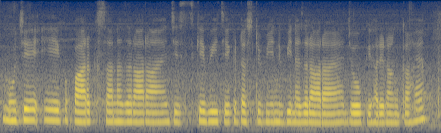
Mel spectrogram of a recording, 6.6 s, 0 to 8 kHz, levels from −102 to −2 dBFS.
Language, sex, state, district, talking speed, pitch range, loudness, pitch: Hindi, female, Chandigarh, Chandigarh, 210 wpm, 165-180 Hz, -18 LUFS, 175 Hz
